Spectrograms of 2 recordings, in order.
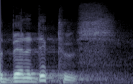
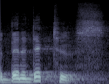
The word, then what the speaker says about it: Benedictus: Now, traditionally, in the history of the church, this song found in verses 67 through 79, which the crafts read, has been called the Benedictus, the Latin pronunciation, the Benedictus, or the blessing.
